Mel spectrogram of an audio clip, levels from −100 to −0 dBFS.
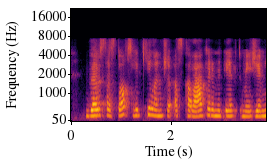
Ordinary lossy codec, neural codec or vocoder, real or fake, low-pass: AAC, 32 kbps; codec, 16 kHz, 1 kbps, FreqCodec, smaller model; fake; 7.2 kHz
